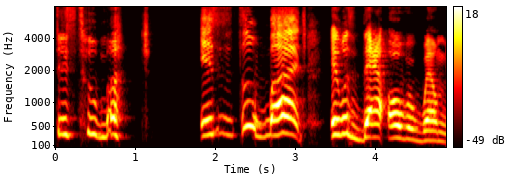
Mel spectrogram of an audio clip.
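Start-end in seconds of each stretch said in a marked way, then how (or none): 0.0-3.1 acted-out crying, overwhelmed, pitched up and slow. Retelling being overwhelmed after a segment ended: imitating own past crying. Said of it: "And I'm crying".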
